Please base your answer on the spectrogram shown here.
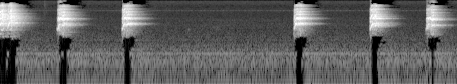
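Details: Green-cheeked conure kept as a pet, chattering in the afternoon: six loud, raspy squawks in two groups of three, separated by a silent pause of about three seconds, over a faint background hum.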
